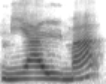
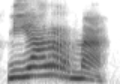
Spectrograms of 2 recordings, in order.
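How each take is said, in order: First: The middle consonant sounds like an l. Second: The middle consonant sounds like an r. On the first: "En lugar de decirte mi alma" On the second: "convierten las L's en R's"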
